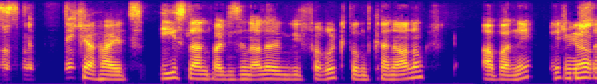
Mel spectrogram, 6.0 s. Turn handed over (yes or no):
yes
